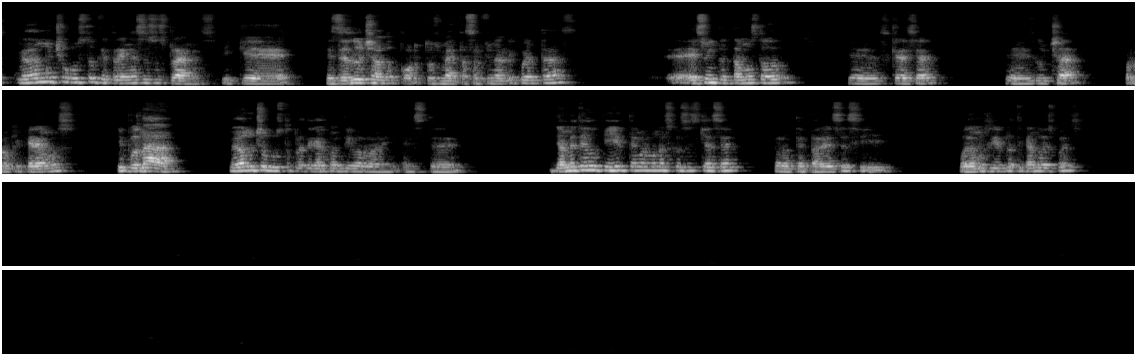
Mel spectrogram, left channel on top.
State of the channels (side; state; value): right; silent; 61 dB below the other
